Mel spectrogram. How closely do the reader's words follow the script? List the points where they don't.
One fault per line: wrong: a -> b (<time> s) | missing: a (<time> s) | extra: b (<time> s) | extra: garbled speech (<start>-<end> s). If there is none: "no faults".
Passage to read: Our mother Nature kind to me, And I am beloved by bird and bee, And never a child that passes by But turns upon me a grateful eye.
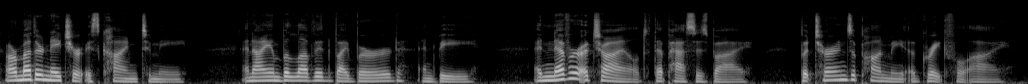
extra: is (0.8 s)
